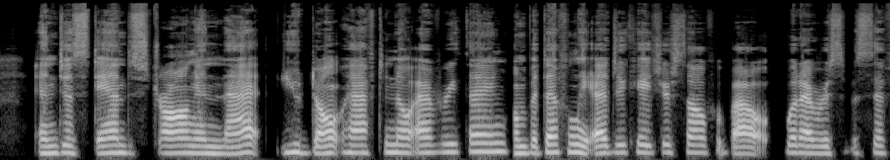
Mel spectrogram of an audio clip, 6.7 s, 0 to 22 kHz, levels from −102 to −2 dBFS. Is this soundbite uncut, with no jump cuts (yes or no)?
no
